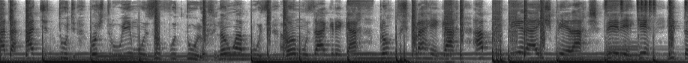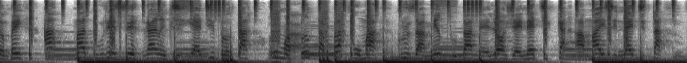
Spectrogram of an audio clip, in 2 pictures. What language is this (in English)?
Portuguese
